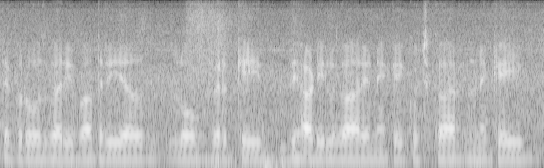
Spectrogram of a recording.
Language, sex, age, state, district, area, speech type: Punjabi, male, 30-45, Punjab, Pathankot, urban, spontaneous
